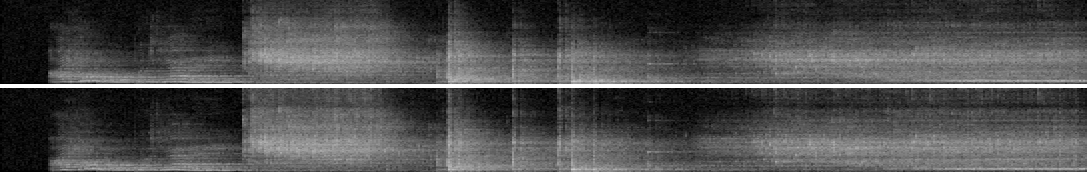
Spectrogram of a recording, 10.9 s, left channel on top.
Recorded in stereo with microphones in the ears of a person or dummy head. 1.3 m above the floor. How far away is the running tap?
About 2 m.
